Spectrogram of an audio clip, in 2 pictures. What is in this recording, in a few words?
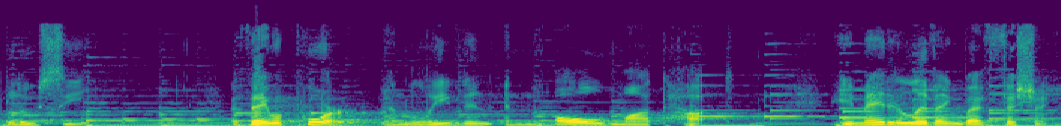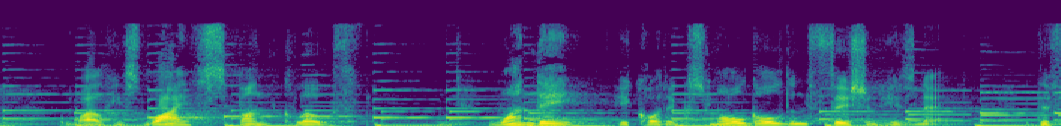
russian folk tale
